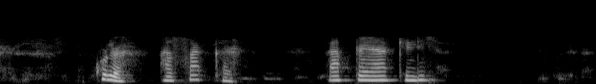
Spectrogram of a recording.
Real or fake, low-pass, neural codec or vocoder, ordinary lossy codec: fake; 3.6 kHz; codec, 24 kHz, 1 kbps, SNAC; MP3, 32 kbps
